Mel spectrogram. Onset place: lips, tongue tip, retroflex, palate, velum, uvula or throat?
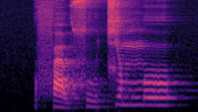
lips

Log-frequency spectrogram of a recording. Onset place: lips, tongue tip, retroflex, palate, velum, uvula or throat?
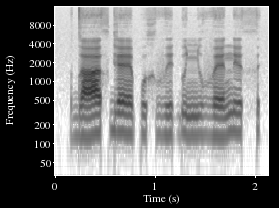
tongue tip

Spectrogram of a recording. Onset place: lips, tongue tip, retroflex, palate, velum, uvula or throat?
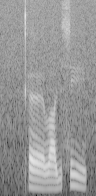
velum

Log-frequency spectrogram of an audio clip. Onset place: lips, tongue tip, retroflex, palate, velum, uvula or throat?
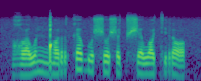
uvula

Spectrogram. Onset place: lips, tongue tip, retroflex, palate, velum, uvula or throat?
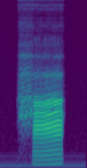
throat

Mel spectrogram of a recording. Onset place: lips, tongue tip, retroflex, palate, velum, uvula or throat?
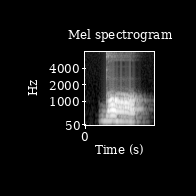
retroflex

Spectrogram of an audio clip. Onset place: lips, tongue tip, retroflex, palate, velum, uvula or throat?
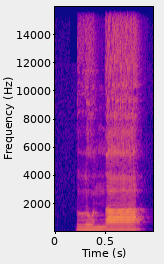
tongue tip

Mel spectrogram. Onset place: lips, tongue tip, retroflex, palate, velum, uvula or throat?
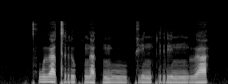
velum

